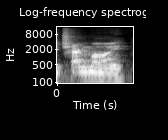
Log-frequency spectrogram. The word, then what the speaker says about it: Chiang Mai: If you're going to go to Chiang Mai, that's how you say it, I would start going to the networking events that Diggity hosts, definitely.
